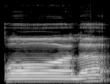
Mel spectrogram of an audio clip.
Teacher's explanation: قاف یہ حرف مستعلیہ ہے، وہ حروف جو ہر حالت میں پر پڑے جاتے ہیں۔ یہ دونوں حروف جو ہیں یہ زبان کی جڑ سے ادا ہوتے ہیں، لیکن قاف زبان کی جڑ اور تالو کے نرم حصہ سے ادا ہوتا ہے، جبکہ کاف یہ زبان کی جڑ اور تالو کے سخت حصہ سے ادا ہوتا ہے۔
